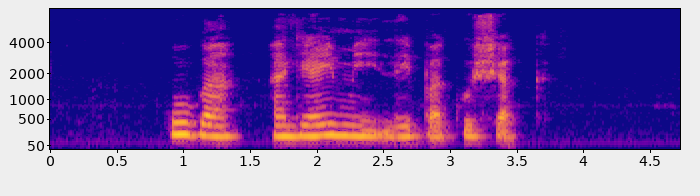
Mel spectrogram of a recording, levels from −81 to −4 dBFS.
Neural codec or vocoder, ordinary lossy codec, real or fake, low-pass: none; MP3, 64 kbps; real; 7.2 kHz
